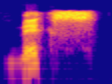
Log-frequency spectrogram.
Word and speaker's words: Mx: a gender neutral honorific it's spelled MX and it's pronounced mix like I'm mixing a bow right same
